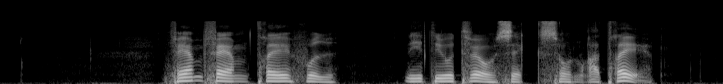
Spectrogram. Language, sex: Swedish, male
